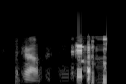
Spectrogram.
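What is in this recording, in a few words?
Police Spec Ops Tac, radio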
